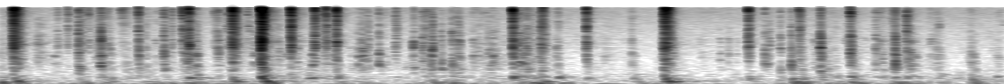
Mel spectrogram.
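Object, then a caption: Plastic computer keyboard. Fingertips of both hands type continuously on a full-size black plastic computer keyboard with a hollow body. The result is a steady run of quick, short, bright key taps with little ring and a faint low thud under each, a few landing harder than the rest.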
